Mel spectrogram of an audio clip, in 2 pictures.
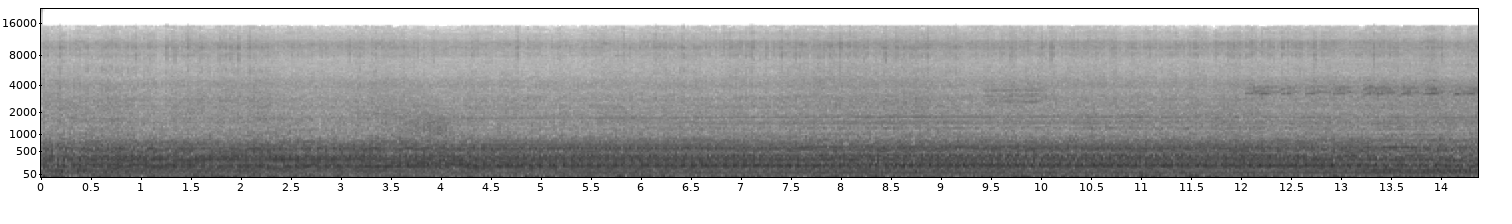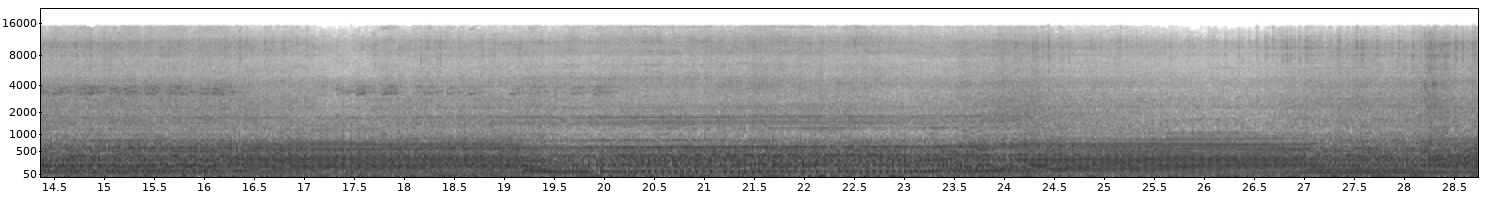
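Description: Honda CBR150R's single-cylinder engine running steadily under way, heard close up from the bike. Its note drops about two-thirds of the way in, then climbs again.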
